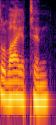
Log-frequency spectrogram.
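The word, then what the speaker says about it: Livyatan: called Leviathan now Lafayette this one's pronounced Leviathan Leviathan is related to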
